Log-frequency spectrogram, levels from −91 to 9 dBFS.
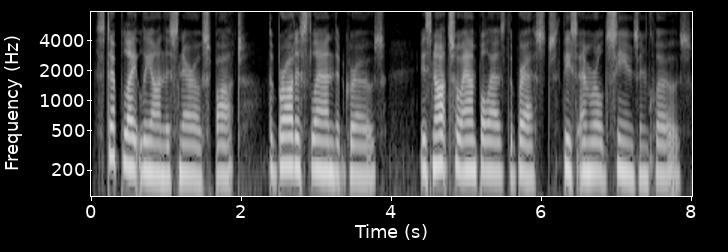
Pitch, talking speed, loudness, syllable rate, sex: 190 Hz, 165 wpm, -17 LUFS, 4.4 syllables/s, female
